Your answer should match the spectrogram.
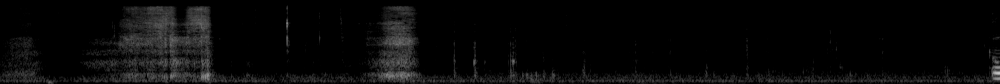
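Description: Close-up eating sounds of ramen noodles: a long noisy slurp about a second in and a shorter one about four seconds in, then soft wet chewing clicks.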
